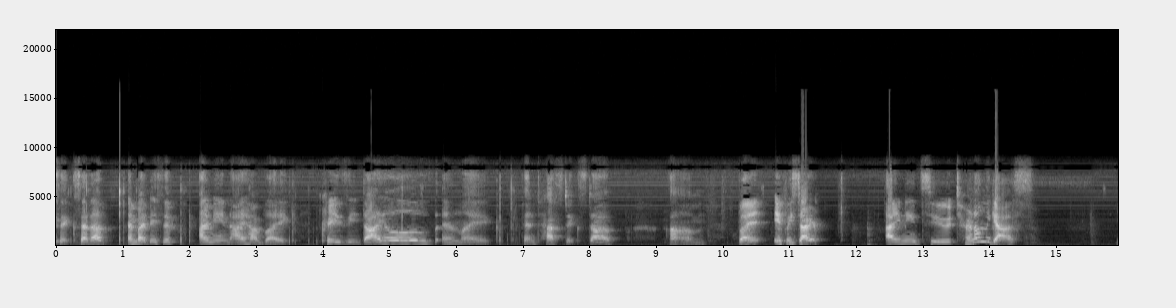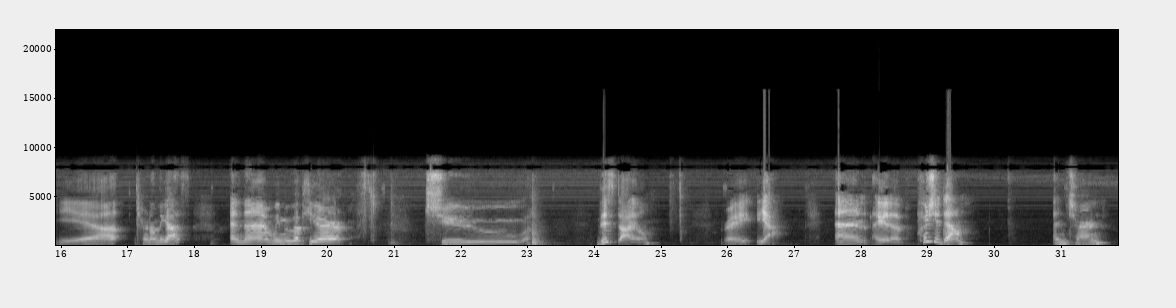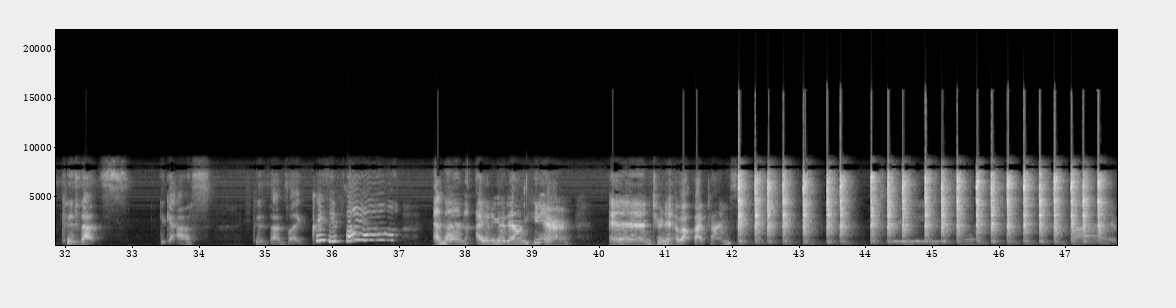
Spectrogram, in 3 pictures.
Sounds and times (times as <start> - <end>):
Speech: 0.0 - 8.4, 9.2 - 11.5, 15.9 - 18.0, 18.6 - 20.3, 24.1 - 25.0, 25.9 - 26.8, 30.9 - 34.2, 34.8 - 39.6, 44.3 - 45.8, 47.1 - 47.7.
